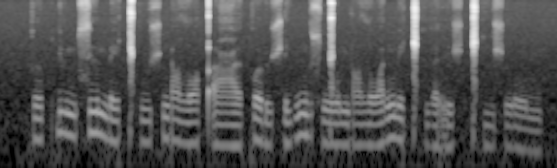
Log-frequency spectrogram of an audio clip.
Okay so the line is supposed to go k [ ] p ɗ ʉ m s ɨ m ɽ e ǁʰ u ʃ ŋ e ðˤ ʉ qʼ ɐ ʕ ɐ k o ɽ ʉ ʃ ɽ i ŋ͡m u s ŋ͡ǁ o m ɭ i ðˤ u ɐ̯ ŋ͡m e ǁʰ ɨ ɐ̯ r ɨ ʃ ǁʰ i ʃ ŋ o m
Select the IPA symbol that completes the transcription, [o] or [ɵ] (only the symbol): ɵ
